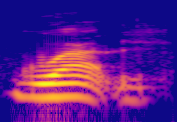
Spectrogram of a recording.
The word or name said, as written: wa'l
